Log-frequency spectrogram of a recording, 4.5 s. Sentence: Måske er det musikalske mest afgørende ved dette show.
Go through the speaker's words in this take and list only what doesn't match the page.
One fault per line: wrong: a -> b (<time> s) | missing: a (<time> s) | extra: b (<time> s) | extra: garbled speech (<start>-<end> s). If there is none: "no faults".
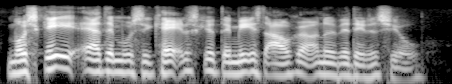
extra: det (2.1 s)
